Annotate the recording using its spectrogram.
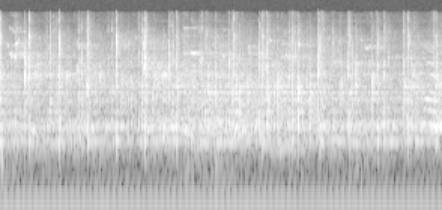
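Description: Indoor basketball game sound: scattered sharp taps of the ball bouncing and shoes on the hardwood court over a low, steady murmur from the crowd in the hall.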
